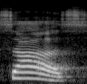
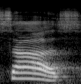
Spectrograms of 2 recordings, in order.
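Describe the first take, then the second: No difference in how they are said.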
